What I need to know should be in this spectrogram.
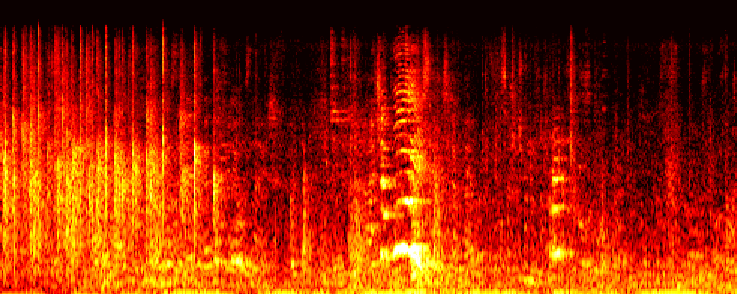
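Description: A saxophone plays a melody.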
